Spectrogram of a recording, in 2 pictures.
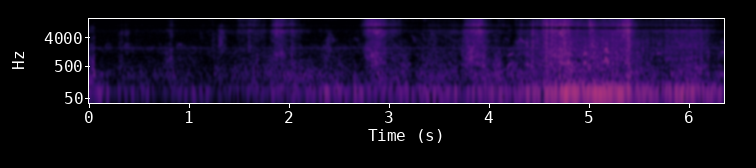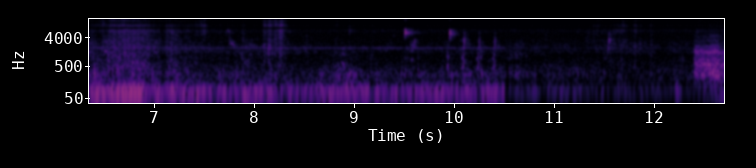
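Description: Faint sounds of a covey of quail as the birds leave their perch, loudest about four to seven seconds in, over a low rumble; it falls silent shortly before the end.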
